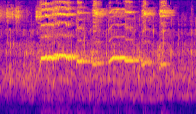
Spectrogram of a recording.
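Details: Orange-headed thrush therapy/lure sound: a high, thin whistle held for about a second and a half, wavering slightly in pitch, over faint hissing and soft high chirps.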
